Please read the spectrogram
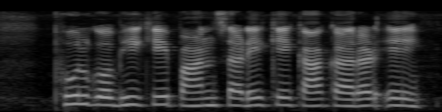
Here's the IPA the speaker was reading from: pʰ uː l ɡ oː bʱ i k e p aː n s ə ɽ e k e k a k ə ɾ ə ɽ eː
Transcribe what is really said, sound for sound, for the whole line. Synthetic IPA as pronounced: pʰ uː l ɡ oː bʱ i k e p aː n s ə ɽ e k e k a k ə ɾ ə ɽ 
